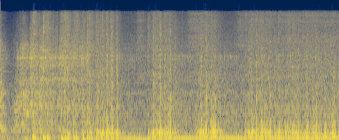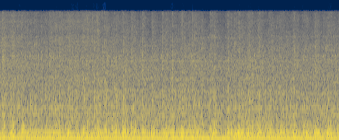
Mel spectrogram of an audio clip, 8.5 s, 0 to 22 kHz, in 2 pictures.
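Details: Freshly assembled 1600cc dual-port VW engine on a 1975 VW trike, started during break-in, 40 psi oil pressure at about 1000 rpm idle; fires quickly into a strong even beat, clean revs, no knocks or rattles.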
